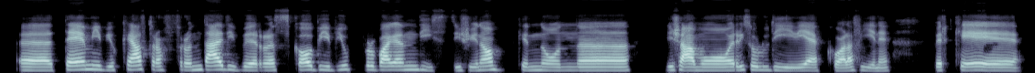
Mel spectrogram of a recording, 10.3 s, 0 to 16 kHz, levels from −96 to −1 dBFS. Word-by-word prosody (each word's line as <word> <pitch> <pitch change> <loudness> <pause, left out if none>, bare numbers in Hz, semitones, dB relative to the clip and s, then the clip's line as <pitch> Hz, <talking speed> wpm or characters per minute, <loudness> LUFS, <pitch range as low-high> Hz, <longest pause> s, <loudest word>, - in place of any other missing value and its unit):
ehm, 160 -1 +3
temi 195 +2 +3
più 170 0 -9
che 195 - -4
altro 195 -2 +3
affrontati 185 +2 +1
per 165 0 -1
scopi 180 +1 -2
più 195 +4 -9
propagandistici, 180 -3 -1
no, 180 +1 +1
che 170 - -8
non, 160 -1 0 0.4
diciamo, 160 -1 +3
risolutivi, 170 -3 -5
ecco, 150 0 -1
alla 145 +2 +3
fine. 150 -3 -8 0.4
Perché 160 -3 +1
170 Hz, 110 wpm, -22 LUFS, 160-180 Hz, 0.4 s, ehm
